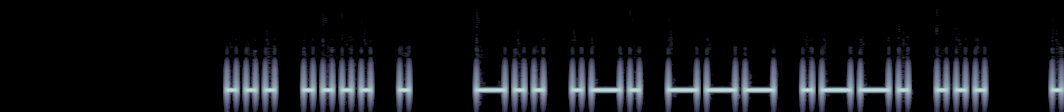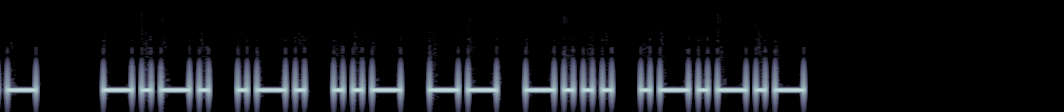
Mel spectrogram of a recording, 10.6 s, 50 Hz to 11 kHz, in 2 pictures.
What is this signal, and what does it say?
Morse code, heard as a keyed tone, about 25 wpm, 700 Hz. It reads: SHE DROPS A CRUMB.
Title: Easy Phrases 25wpm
